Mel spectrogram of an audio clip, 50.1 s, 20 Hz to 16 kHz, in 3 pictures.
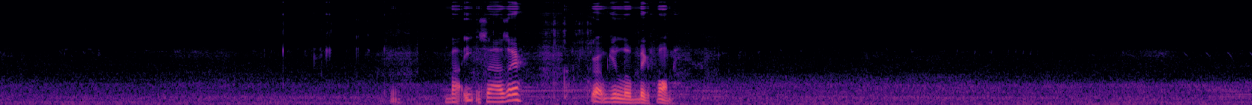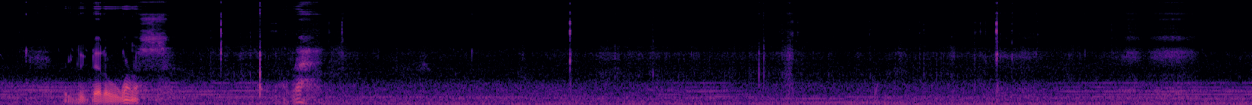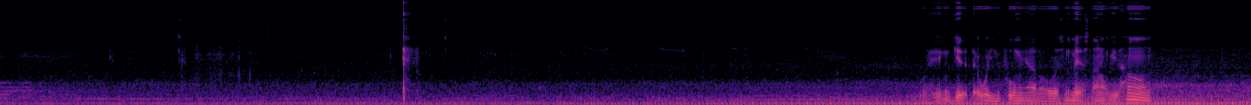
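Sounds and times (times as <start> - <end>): low wind rumble: 0.0 - 50.0.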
